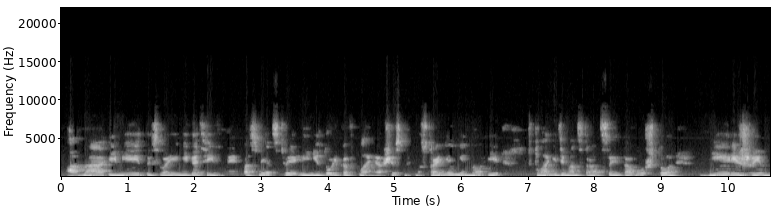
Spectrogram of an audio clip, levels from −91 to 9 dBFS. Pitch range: 160-190 Hz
